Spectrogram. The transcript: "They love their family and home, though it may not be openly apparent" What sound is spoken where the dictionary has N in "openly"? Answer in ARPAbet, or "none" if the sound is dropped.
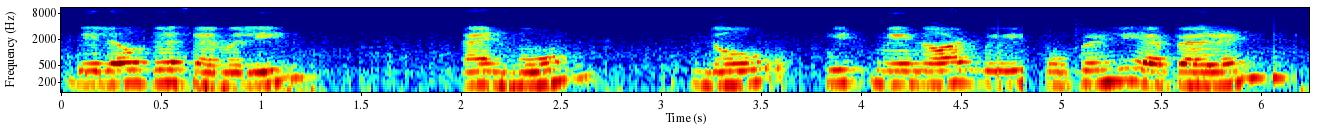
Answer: N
